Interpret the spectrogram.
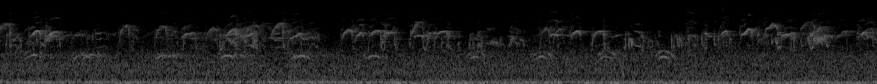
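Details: Varied calls from a Brown-eared Bulbul flock in Dunsan Grand Park: rhythmic high squeaky chirps mixed with lower, softer short notes repeated about every second, over a low hum.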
